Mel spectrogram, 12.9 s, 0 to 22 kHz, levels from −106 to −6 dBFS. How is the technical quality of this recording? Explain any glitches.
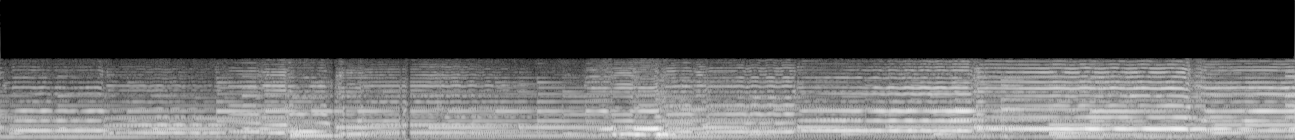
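The recording has two kinds of glitch, brief concealed dropouts early on and a slowed stretch at the end, heard over a call path whose band stops at 4 kHz, consistent with G.711 mu-law at 64 kbps.

Short concealed packet loss occurs at 2.52 s (about 40 ms), 3.32 s, 3.44 s, 4.00 s (each about 20 ms), 4.06 s and 4.38 s (each about 40 ms). The receiver filled each missing slice by extending the preceding sound, heard as a quick smear or wobble.

A time-stretched section runs from 9.96 s to the end, slowed to about 0.56 times its original pace, likely from software fitting the audio to a length. Pitch holds steady while short pieces are repeated, so the slowed audio drags.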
